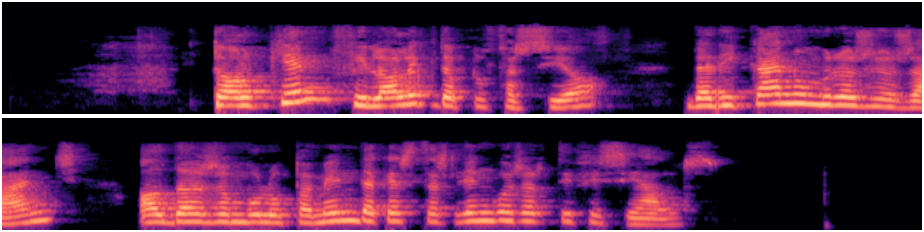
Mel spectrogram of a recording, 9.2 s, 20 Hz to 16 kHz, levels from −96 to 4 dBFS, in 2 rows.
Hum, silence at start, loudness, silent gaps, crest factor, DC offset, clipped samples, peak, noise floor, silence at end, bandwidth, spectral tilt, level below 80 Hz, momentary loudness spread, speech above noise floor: none; 1.05 s; -17 LUFS; none; 16 dB; under 0.1%; under 0.1%; -2 dBFS; -69 dBFS; 1.05 s; 7.8 kHz; -5.5 dB/octave; -62 dBFS; 13 LU; 53 dB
